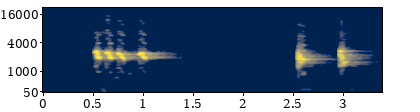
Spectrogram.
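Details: Female yellow-vented bulbul (trucukan) calling the male: a quick run of four buzzy chattering notes, then after a pause two short harsh chirps, against a silent background.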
